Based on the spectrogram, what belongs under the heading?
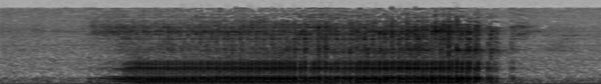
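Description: A single long, loud, vibrating growl-like snore lasting about two seconds over faint room hum; heavy snoring.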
